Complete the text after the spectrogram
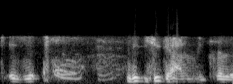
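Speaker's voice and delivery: usual speaking voice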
